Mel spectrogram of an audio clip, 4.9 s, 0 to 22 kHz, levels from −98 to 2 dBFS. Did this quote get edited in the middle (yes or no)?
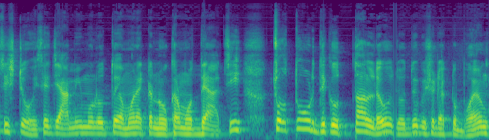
no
